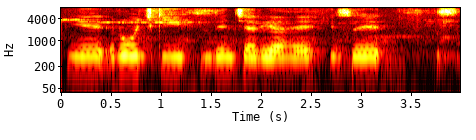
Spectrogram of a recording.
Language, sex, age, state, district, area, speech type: Hindi, female, 30-45, Madhya Pradesh, Chhindwara, urban, spontaneous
